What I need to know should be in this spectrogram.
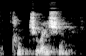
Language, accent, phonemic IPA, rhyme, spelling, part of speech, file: English, Southern England, /ˌpʌŋk.t͡ʃuˈeɪ.ʃən/, -eɪʃən, punctuation, noun, LL-Q1860 (eng)-punctuation.wav
- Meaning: A set of symbols and marks which are used to clarify meaning in text by separating strings of words into clauses, phrases and sentences; examples include commas, hyphens, and stops (periods)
